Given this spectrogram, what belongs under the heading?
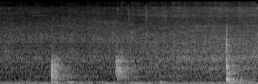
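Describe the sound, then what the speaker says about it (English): Bacon sizzles in a hot pan with salt, pepper and oregano, a steady close frying hiss broken by three sharp scrapes of a utensil stirring the pan. "In goes the bacon."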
